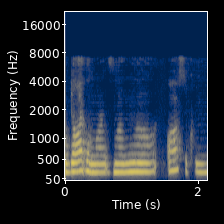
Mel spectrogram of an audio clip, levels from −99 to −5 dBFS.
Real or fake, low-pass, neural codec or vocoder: fake; 7.2 kHz; codec, 16 kHz, 1.1 kbps, Voila-Tokenizer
